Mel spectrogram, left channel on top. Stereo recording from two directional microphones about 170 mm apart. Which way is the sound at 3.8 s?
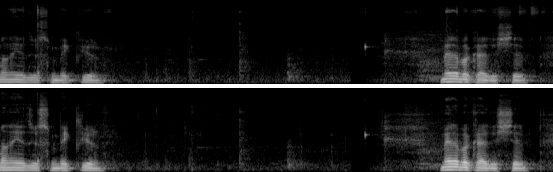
35° right (ahead or behind).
